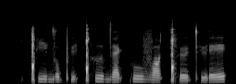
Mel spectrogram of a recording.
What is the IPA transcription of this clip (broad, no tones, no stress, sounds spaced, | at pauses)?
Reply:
ǃʰ i d o pʼ y ǃʰ ɯ d̪ æ k u v ɑ ǃʰ ø tʼ y ɾ e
